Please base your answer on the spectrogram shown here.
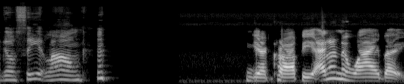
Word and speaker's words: crappie: saying crappy catfish and crappy does not sound right I always say catfish and crappie yeah because it is crappie well I think it depends on where you're from it is but we know how to say it right the right way though oh thank you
